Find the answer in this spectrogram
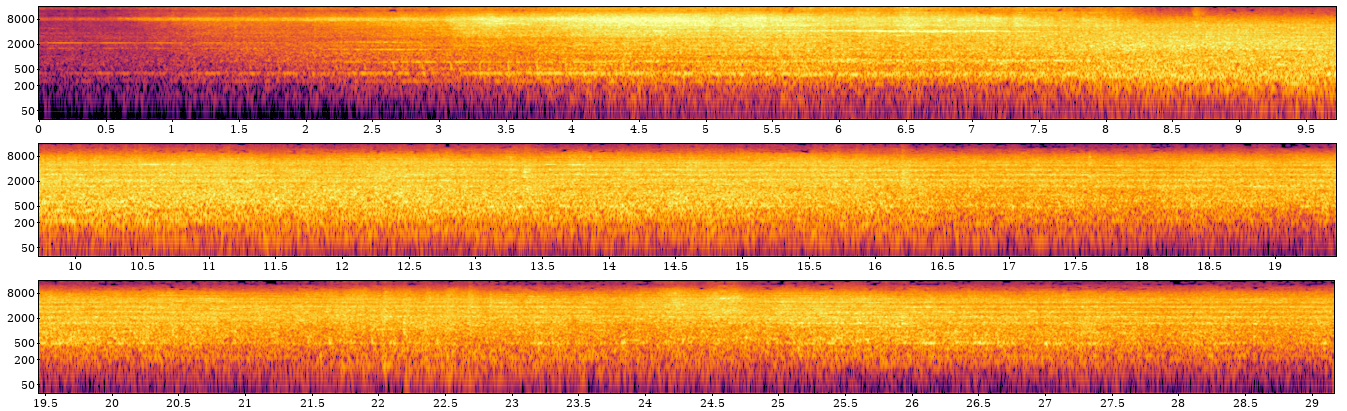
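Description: A freight train passing close by. The lead SCT diesel-electric locomotives approach and go by, rising to a loud, steady rumble within about four seconds. Then a long string of container and van wagons rolls past, their wheels clattering on the rails.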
